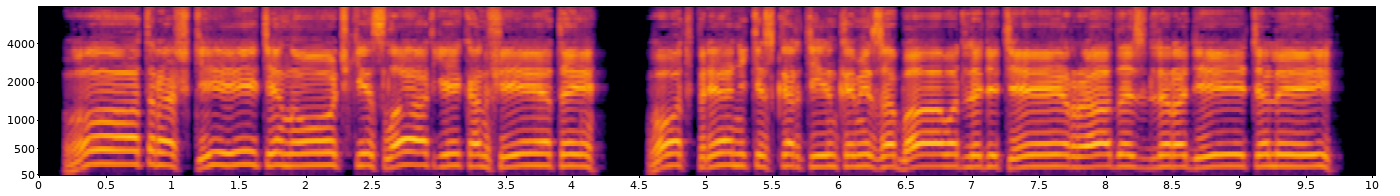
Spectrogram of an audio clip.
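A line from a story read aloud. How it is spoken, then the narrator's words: Loud booming call. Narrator (Russian): выкликает он зычным голосом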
